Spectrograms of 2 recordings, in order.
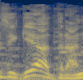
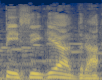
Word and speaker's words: psiquiatra: No, se dice psiquiatra, no psiquiatra. La P no se pronuncia, señor.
